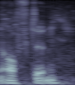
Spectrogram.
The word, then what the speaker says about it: often: they're from Cumbria and they've always pronounced the T in often as like that. But I think, from what I can think of, I think my Cumbrian relatives don't pronounce the T in it, although I might have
